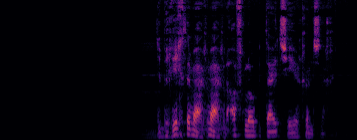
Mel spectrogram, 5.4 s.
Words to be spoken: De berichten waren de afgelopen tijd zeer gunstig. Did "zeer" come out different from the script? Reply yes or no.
no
